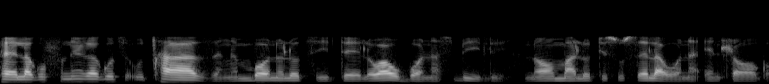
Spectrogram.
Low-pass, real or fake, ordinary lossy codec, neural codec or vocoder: 3.6 kHz; real; none; none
